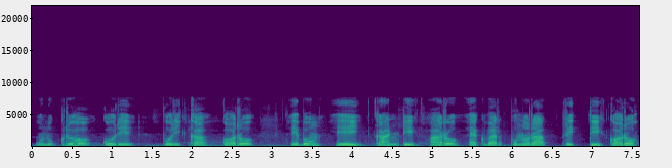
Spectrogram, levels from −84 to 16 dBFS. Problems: constant background noise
